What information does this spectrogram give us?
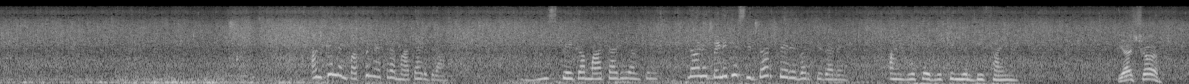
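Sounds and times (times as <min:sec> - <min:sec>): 
heavy rain in Madikeri: 0:00.0 - 0:11.8
speech: 0:03.2 - 0:04.6, 0:05.2 - 0:10.3, 0:11.2 - 0:11.8.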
